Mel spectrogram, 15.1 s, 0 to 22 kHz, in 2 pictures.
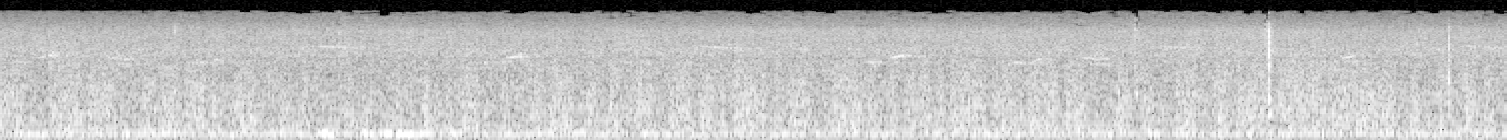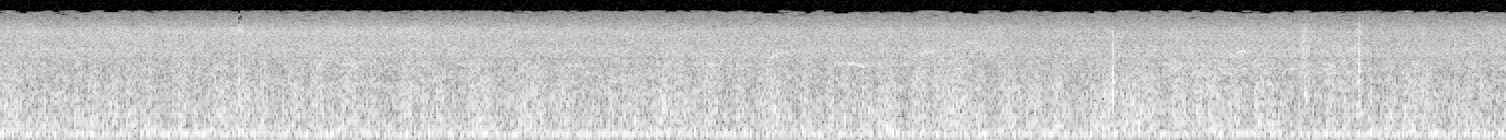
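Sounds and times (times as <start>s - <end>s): faint low hum: 0.0s - 3.7s
steady hiss: 0.0s - 15.0s.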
